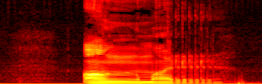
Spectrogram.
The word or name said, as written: Angmar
